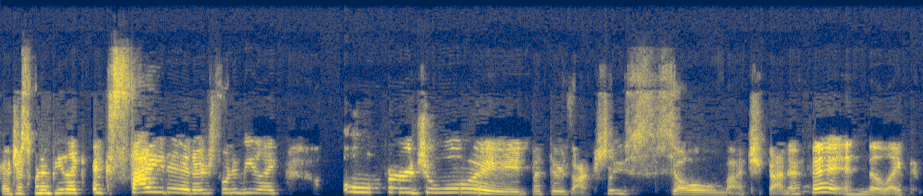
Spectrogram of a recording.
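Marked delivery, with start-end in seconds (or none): 0.0-3.9 high, eager, wishful gush; gushing excitement. Retold or imitated. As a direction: dream of being overjoyed, up high. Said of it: "people I work with are like".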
